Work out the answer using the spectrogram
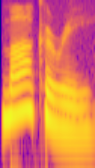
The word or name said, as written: mockery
